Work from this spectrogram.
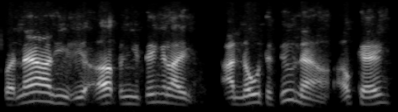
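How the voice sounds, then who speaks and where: A man's voice: fairly high pitch, normal speed, no echo. A man hosting a casual talk show, giving motivational advice in an emphatic, preachy way and repeating his phrases. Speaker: podcast host. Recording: dull lo-fi sound.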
